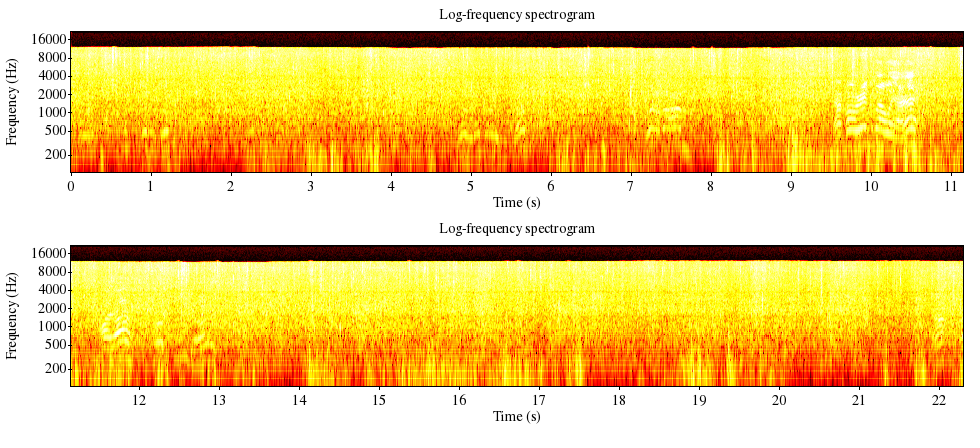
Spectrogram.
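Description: Wind rumbling and buffeting on the microphone over open water, with shouting voices breaking through about halfway in.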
